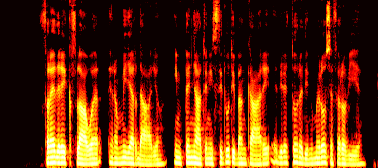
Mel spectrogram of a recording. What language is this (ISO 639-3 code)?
ita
